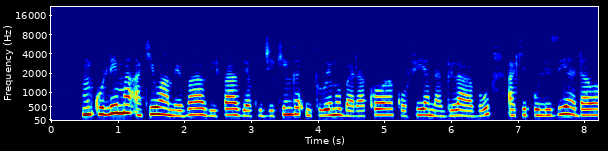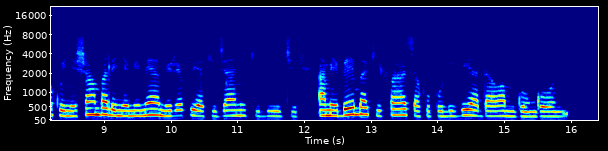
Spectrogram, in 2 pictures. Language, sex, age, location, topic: Swahili, female, 50+, Kisumu, health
